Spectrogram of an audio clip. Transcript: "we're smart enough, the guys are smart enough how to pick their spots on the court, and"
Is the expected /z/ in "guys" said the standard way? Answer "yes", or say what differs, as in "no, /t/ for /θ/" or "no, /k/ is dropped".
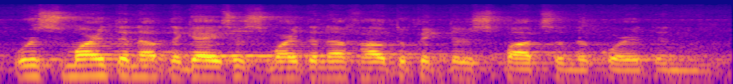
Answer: no, /s/ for /z/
